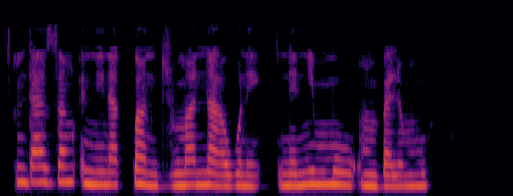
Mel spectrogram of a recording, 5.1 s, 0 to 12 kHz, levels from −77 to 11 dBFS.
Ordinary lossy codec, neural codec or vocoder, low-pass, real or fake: MP3, 32 kbps; none; 7.2 kHz; real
